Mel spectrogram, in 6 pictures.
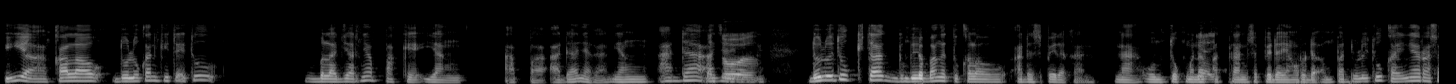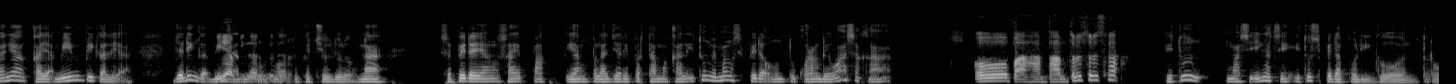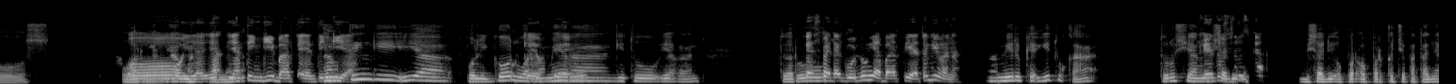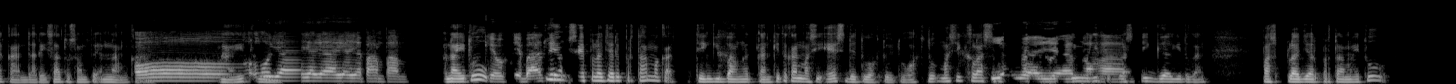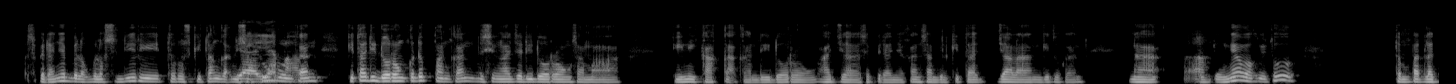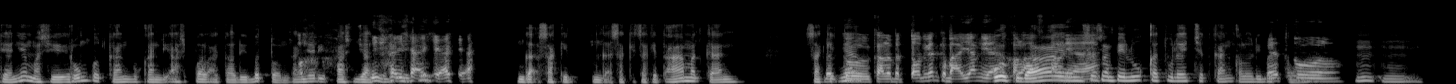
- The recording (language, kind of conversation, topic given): Indonesian, podcast, Apa kenangan paling lucu saat pertama kali kamu belajar naik sepeda?
- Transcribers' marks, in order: other background noise; tapping; laughing while speaking: "iya iya iya"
